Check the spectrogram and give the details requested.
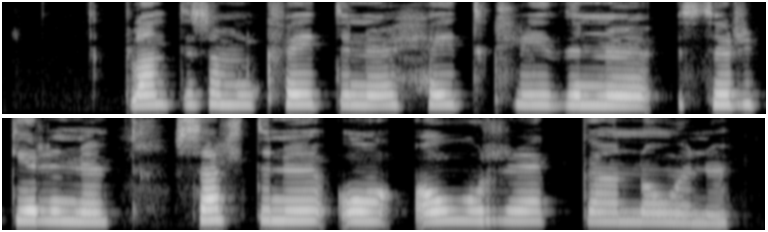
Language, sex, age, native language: Icelandic, male, 12, Icelandic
